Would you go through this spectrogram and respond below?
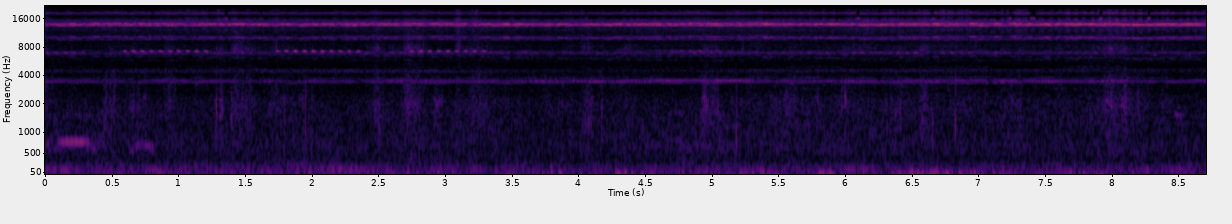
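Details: Village insect chorus in Subang, a constant high-pitched ringing hum of layered tones that never pauses, accompanied by crunching footsteps and a brief faint voice-like squeal near the start.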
